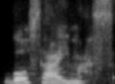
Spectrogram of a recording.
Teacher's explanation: como en gozaimasu tenemos un su al final, pero no suena la u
